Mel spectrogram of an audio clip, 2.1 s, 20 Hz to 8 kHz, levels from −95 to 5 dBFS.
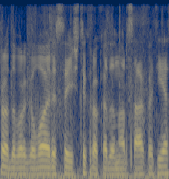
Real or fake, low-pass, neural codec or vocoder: real; 7.2 kHz; none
